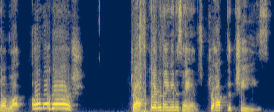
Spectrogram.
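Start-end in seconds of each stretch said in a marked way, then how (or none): 0.5-1.3 very high, louder gasp of shock; teacher showing her own shock. Retold or imitated. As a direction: squeal it in disbelief. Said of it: "when I see something shocking".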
